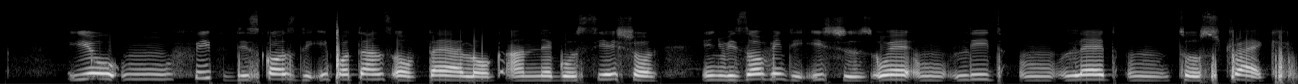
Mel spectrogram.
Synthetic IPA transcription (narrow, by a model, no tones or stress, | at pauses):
ju | fitdiskɔsdiʔĩmpɔtãnsɔvdaɪalɔɡã̰nnɛɡosieʃɔ̃n | ĩnɹizɔlvĩŋdiʔiʃuzwɛlid | lɛdtʰustʰɹaɪk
